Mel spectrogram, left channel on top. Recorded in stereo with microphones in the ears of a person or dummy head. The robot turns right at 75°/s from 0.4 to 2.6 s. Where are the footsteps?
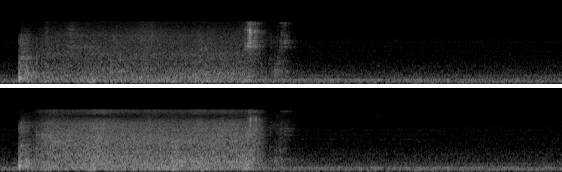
10° right (ahead or behind), 1.6 m; by 2.8 s centre (ahead or behind), 2.5 m.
